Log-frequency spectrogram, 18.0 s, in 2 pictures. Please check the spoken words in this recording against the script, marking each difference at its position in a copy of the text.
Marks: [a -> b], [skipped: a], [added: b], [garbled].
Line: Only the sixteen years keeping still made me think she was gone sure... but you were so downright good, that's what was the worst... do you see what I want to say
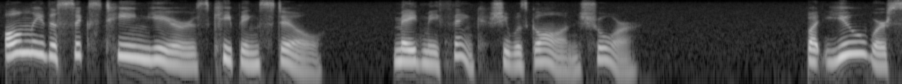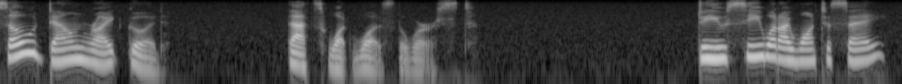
Only the sixteen years keeping still made me think she was gone sure... but you were so downright good, that's what was the worst... do you see what I want to say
